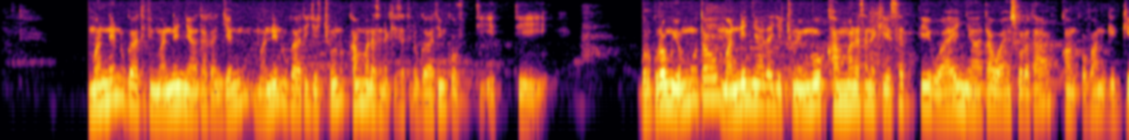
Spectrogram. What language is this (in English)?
Oromo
